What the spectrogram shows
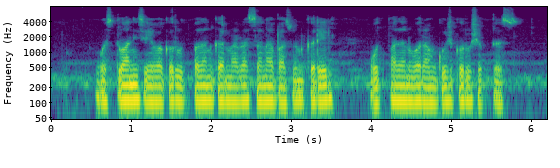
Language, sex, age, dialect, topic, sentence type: Marathi, male, 25-30, Northern Konkan, banking, statement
